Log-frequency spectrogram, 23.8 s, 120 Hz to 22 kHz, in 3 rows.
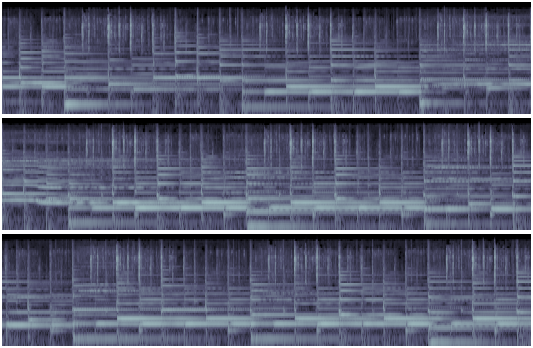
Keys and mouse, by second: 0.0 click, 0.4 shift+click, 1.2-4.4 drag, 5.0-5.8 right drag, 6.7 right click, 11.1-14.7 right drag, 15.1-16.9 right drag, 19.4 right click, 20.3 middle click, 21.7 ctrl+z, 23.1 click.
